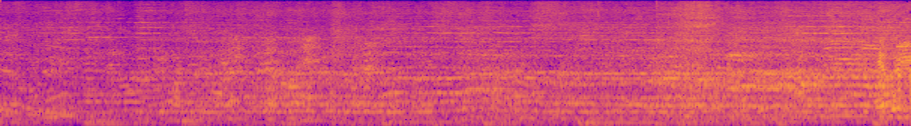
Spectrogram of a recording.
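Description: A crowd of men and women chatter in the background.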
